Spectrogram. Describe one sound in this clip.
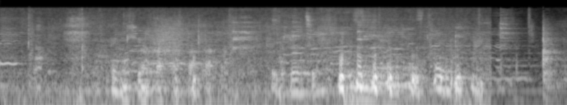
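A young woman laughs softly nearby.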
